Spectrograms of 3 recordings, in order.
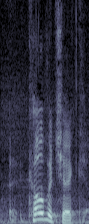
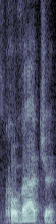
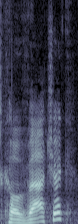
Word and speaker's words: Kovachik: Loud and clear, and it's Kovachik, but you say it like I put the emphasis on the wrong syllable. everybody does. Everybody does. So it's Kovachik?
